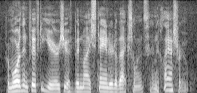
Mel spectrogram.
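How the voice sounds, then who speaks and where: Dark and mellow, a man's medium-pitched voice carries an American accent and ordinary pitch variation. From Maryland, US. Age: 70s. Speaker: school psychologist, former student of the deceased. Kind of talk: memorial tribute, reading a letter aloud. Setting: church memorial service.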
